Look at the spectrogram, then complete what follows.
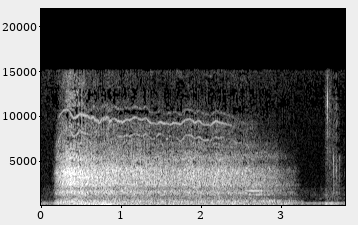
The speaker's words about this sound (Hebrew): אז מה אנחנו עושים? א' כל אנחנו לוקחים נשימה עמוקה במשך 3-4 שניות.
